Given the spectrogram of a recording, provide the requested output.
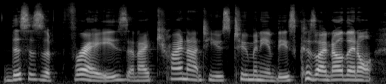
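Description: This American podcast host and birth educator, a middle-aged woman, speaks in a mid-range, smooth voice that's fairly quick and sharp-toned. She teaches earnestly in monologue form, repeating words to drive points home.

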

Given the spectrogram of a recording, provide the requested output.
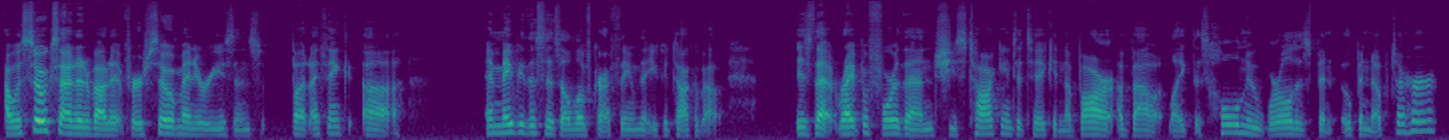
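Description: Low-pitched woman, casual recap co-host, enthusiastic and guiding the talk, dry sound. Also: moderate pace, fairly bright tone, dry recording. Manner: enthusiastic, steers the discussion.

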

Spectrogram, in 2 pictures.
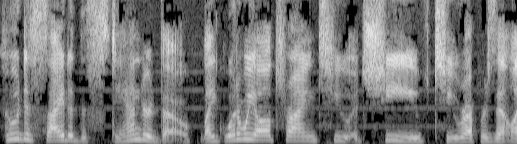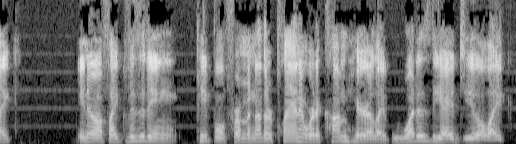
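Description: Woman, podcast co-host, casual questioning tone, middle pitch, dry sound. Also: normal speed, no room sound. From United States. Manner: casual, questioning, filler-heavy.

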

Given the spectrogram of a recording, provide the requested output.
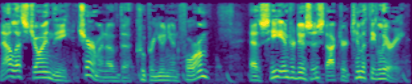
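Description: An older American man giving a conversational, reflective introduction in a measured storytelling way, like a podcast host. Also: mid-range voice, big pitch swings, sharp tone, highs cut off, soft background music. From United States.

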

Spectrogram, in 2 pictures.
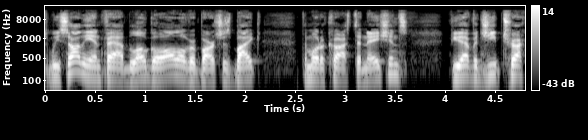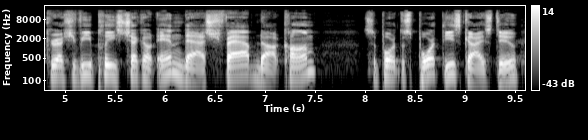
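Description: A man's voice: medium pitch, no echo, clean studio sound. A man hosting a sports radio call-in show, talking in casual, joking, sarcastic banter. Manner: jokey, sarcastic, fast-moving banter.

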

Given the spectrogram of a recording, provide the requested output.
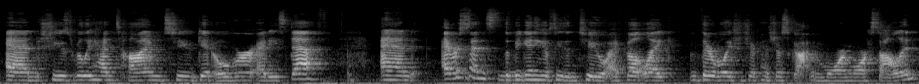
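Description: Woman, podcast co-host, casual chat, thoughtful, ums often, bright voice, echoey room. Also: mid-range voice, normal speed. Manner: thoughtful, with frequent "um"s. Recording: roomy echo.

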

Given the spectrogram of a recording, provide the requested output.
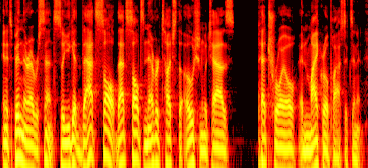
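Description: Speaking at a moderate pace in an expressive voice that sits low, the podcast host chats informally on a livestream, replying to viewer comments with emphatic slang. The studio-quality recording has no room sound.

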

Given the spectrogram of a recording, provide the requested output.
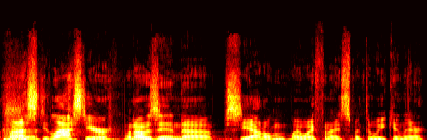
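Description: A man co-hosting a casual podcast chat, telling anecdotes in an animated way and acting out the key moments. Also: mid-range voice, normal speed, clean tone. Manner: animated storyteller, acts out the moments. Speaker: podcast co-host.

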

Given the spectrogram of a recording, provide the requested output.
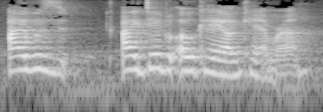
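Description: A woman's voice: on the high side, big pitch swings, normal speed, crowd noise. A woman guest on a casual talk show, chatty and giggly, often filling with "like". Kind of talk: casual chat.

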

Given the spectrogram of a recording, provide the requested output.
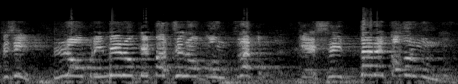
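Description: A bossy workshop owner, played by a man in a live comedy sketch, loud and insistent and often shouting. The voice is high and sharp. It rings with a long hall reverb, with faint noise behind it. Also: moderate pace, some chatter behind, heavily acted.

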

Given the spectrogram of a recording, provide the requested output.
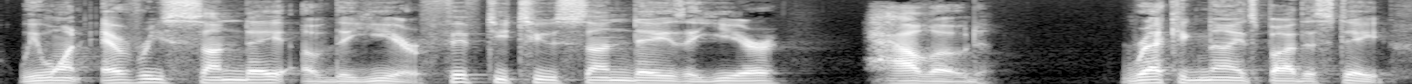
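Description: A podcast host and political commentator with a lowish, dark-toned male voice delivers an impassioned political monologue. He's emphatic and rhetorical, repeating phrases for stress.

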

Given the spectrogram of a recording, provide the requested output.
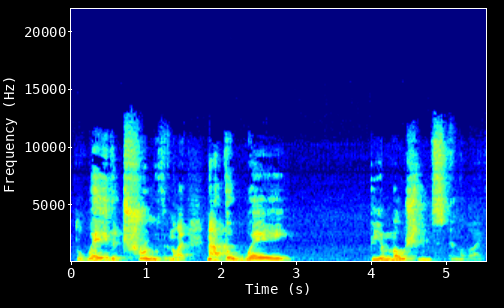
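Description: The podcast host, a middle-aged man, airs his opinions emphatically in short, repeated declarative lines. His medium-pitched voice swings hugely in pitch, unhurried and warm in tone. The sound is lo-fi, from a webcam setup with a distant mic and roomy echo.

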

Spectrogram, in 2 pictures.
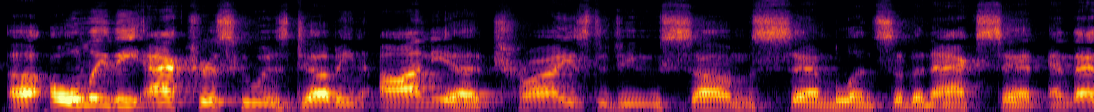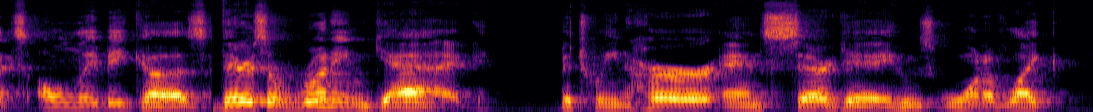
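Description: A man hosting a podcast, casually reviewing a movie in a measured, talkative way with frequent "uh" fillers. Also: mid-range voice. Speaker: film review podcast host.

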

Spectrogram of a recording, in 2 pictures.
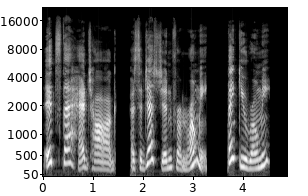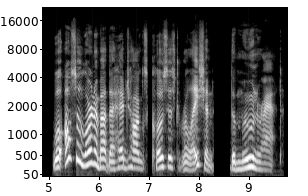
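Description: A woman's voice: mid-range voice, sing-song, a little slow, fairly bright tone, dry recording. A woman hosting a podcast, reading scripted nature documentary style narration with casual, playful asides and dry humour. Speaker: podcast host.

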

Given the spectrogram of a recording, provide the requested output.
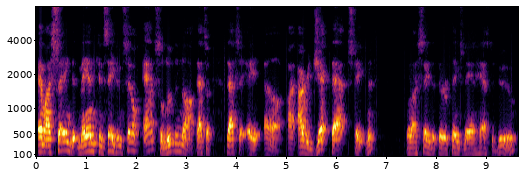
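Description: A man's voice: medium pitch, normal speed, darkish tone, reverberant, low-quality recording. Emphatic man hosting a radio talk show. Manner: emphatic, argumentative, repeats key phrases.

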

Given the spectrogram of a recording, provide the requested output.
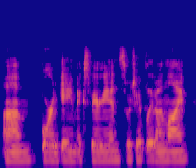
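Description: Low-voiced chatty woman podcast host. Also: monotone, measured pace, creaky, sharp tone, lo-fi sound. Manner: chatty, upbeat, frequent ums and laughs. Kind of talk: casual gaming podcast chat.

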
